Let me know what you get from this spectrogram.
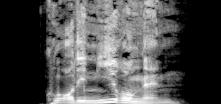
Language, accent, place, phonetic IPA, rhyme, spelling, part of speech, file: German, Germany, Berlin, [koʔɔʁdiˈniːʁʊŋən], -iːʁʊŋən, Koordinierungen, noun, De-Koordinierungen.ogg
- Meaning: plural of Koordinierung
